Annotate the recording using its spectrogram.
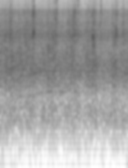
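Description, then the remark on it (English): A crowd of people claps steadily for the speakers and scripture readers, a dense, even patter of many hands sustained throughout at a moderate level, with no voices standing out. “I'd like you also to applaud all of our speakers and scripture readers.”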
